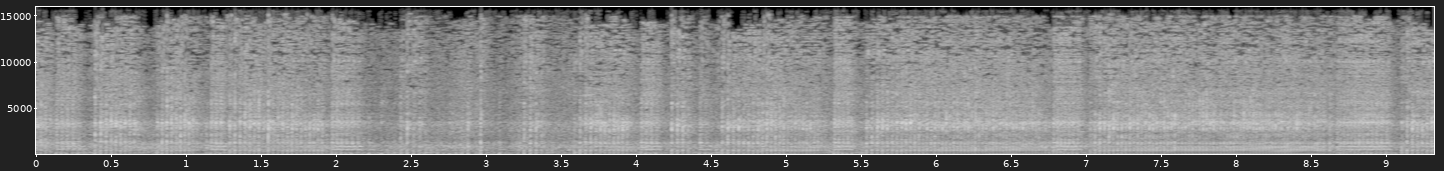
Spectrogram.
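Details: Yerf Dog go-kart with a 212 Predator non-Hemi engine, billet flywheel, 80-pound springs and Mikuni carburetor: strong, even single-cylinder bark holding steady speed with no misses or knocks; modified engine running healthy.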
